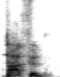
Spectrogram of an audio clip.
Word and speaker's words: Herford: Although, because it's British, it's probably pronounced or something like that. Harford. Harford. Of course. Who doesn't pronounce an E as an A? Unbelievable.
